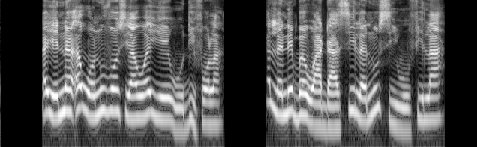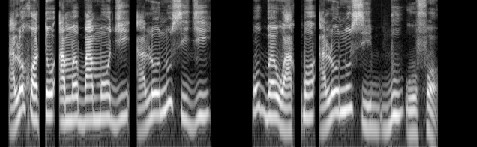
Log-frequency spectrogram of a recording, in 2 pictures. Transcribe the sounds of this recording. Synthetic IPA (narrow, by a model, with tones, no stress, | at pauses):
e˦jɛ˦nɛ̃˦ɛ˦wɔ˨nũ˦vɔ̃˦si˨a˨wo˦e˦jɛ˦wo˨ɖi˦fɔ˦la˦ | ɛ˦lɛ˨nɛ̃˦bɛ˦wo˨a˨ɖa˨si˦lɛ˨nũ˦si˨wo˨fi˦la˦ | a˨lo˦xɔ˨t̪o˦ʔa˨mɛ̃˨ba˦mɔ̃˦d͡ʑi˦a˨lo˦nũ˦si˨d͡ʑi˦ | wo˦bɛ˦wo˨a˨k͡pɔ˦ʔa˨lo˦nũ˦si˨bu˦wo˨fɔ̰˨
